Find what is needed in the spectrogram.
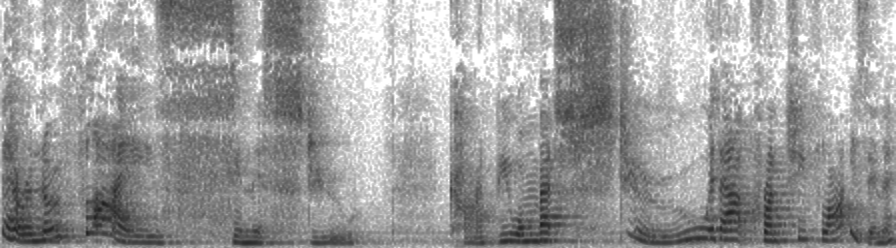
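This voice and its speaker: In a put-on character voice, a woman speaks high and hissing at a very slow pace. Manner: hissing, scornful.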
